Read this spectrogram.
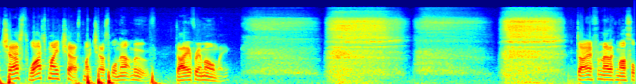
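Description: A man speaks calmly into a microphone nearby.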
